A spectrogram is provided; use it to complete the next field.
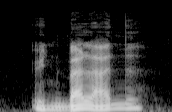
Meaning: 1. ballade (lyric poem) 2. ballad
- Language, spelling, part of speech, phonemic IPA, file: French, ballade, noun, /ba.lad/, Fr-ballade.ogg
